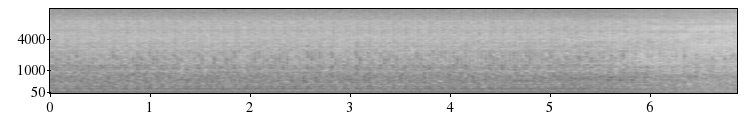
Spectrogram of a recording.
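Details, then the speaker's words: Japanese Kubota GL-29 mini tractor, 29 hp, started with clutch depressed and starting without issue: steady even idle, regular beat, no misses or knocks, no white smoke; engine healthy. "зараз Давайте ми його заведем та послухаємо Як працює двигун вижимаємо щеплення та заводимо завівся без питань"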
